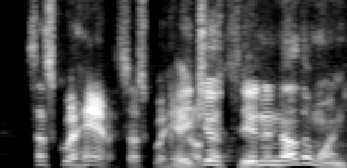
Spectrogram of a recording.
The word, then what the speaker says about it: Susquehanna: to their credit uh i'm going to mispronunciate their name sussequanna is that it susquehanna they just did another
